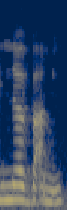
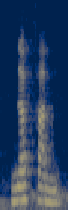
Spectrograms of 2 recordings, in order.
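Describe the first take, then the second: First: Neuf is linked with a V sound. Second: Neuf is linked with an F sound. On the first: The speaker calls it wrong. "you don't usually say" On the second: The speaker calls it right. "it's more the F sound you're going to hear"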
